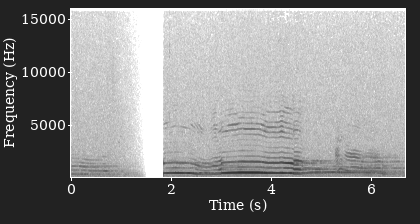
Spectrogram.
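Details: Snake River pack wolves, Summit Ridge area of Wallowa County, July 25, 2012, packmates answering a pup's howls: a brief gap, then sustained overlapping tonal howls, one voice dipping then holding level with rich harmonics, others wavering above.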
